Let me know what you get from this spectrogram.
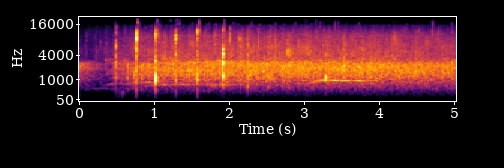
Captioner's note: audience applauding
